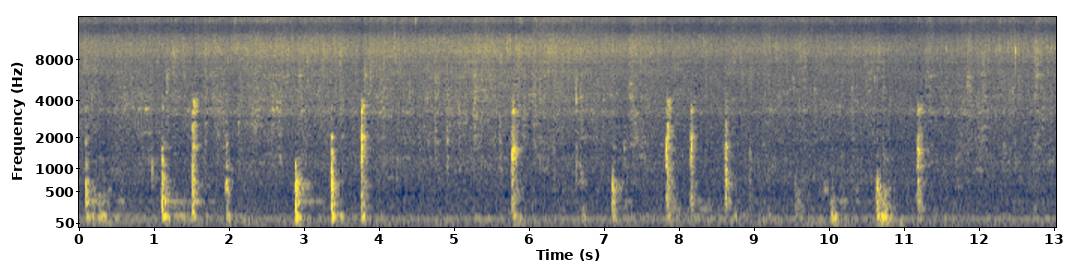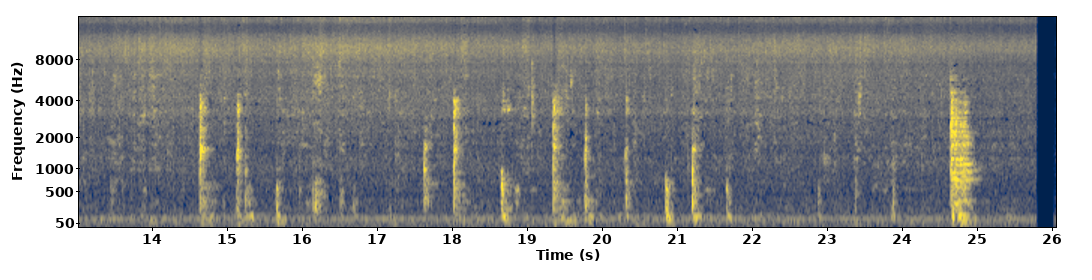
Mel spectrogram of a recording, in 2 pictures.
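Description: Minced garlic and ginger sizzling in hot oil in a wok, with a steady hiss. A wooden spatula scrapes and knocks irregularly against the pan as the aromatics are sautéed, with one louder knock near the end.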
